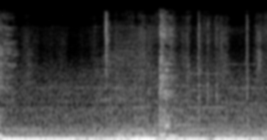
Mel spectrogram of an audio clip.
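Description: A car being driven, heard as a steady low rumble of engine and road noise with a few short clicks scattered through it.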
